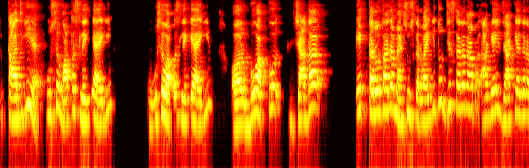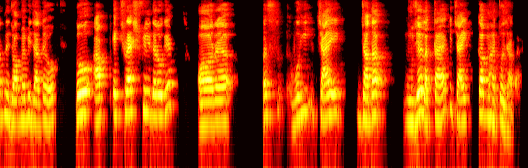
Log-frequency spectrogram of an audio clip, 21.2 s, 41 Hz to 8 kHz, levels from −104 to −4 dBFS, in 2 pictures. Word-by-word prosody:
ताज़गी 190 +10 +4
है 280 +4 -1 0.2
उसे 220 +4 -4
वापस 175 +9 +2
लेके 180 +3 +1
आएगी 165 +10 +2 0.9
उसे 195 +4 +1
वापस 200 -1 +5
लेके 180 +1 +1
आएगी 180 - +3 0.5
और 160 +1 +4
वो 210 +6 0
आपको 270 +2 +2 0.4
ज़्यादा 185 +8 +5 1.0
एक 250 0 -11
तरोताज़ा 235 +3 +5
महसूस 210 +1 -3
करवाएगी। 180 +4 0
तो 330 -1 -6
जिस 290 +1 -6
कारण 275 -1 +1
आप 255 0 -1
आगे 225 +6 0
जाकर 180 +4 0
अगर 220 0 -2
अपने 205 -1 -9
जॉब 170 0 -2
में 180 - -6
भी 200 +1 -8
जाते 165 0 -3
हो। 165 -2 -4 0.5
तो 425 +2 +6 0.3
आप 185 0 -5
एक 210 0 -4
फ्रेश 225 0 +5
फ़ील 230 -1 -5
करोगे, 210 +6 -1 0.6
और 165 +1 +2 1.0
बस 200 0 -6 0.4
वही 195 +5 -7 0.3
चाय 210 +3 +1 0.5
ज़्यादा 180 +4 +3 0.7
मुझे 180 +6 +2
लगता 190 -4 -1
है 180 - +1
कि 260 - -13
चाय 185 -6 0 0.3
का 220 -1 +3
महत्व 175 -1 -7
ज़्यादा - - -11
है। - - -26
205 Hz, 145 wpm, -22 LUFS, 180-235 Hz, 1.0 s, तो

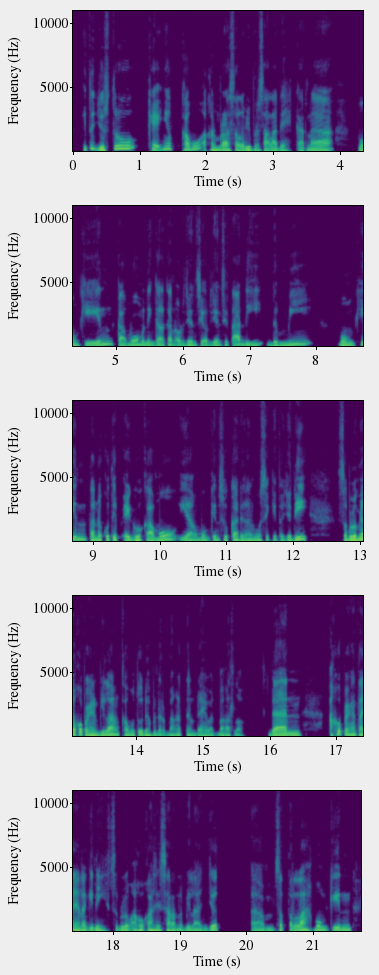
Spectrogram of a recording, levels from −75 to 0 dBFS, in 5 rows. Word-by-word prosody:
Itu 190 +6 0
justru, 225 - +3 0.2
keknya, 185 +7 0
kamu 185 +8 +1
akan 165 - -1
merasa 135 0 +1
lebih 125 -2 +1
bersalah 115 0 -1
deh. 90 -3 -5
Karena, 135 +10 -1 0.3
mungkin, 125 - -1
kamu 140 - 0
meninggalkan 125 +3 -1
urgensi-urgensi 115 -1 -2
tadi, 160 - -2
demi, 150 - -1 0.4
mungkin, 145 +8 0
tanda 135 -1 +3
kutip, 145 +4 0
"ego" 130 -2 +2
kamu, 135 +10 +2
yang 125 -3 0
mungkin 120 +4 -2
suka 135 -3 0
dengan 110 -2 -1
musik 110 +3 -2
gitu. 105 -2 -6
Jadi, 155 - +2 0.5
sebelumnya 150 +6 +6
aku 190 - +5
pengen 145 -6 +2
bilang 165 +6 +3
kamu 135 -1 -2
tuh 160 - +1
udah 120 - +2
benar 110 -3 -5
banget 115 +4 -3
dan 105 -3 -4
udah 95 -1 -3
hebat 95 -1 -4
banget 105 0 -3
loh. 80 +2 -10 0.3
Dan, 145 +1 +4 0.4
aku 205 -1 +1
pengen 165 -3 +3
tanya 155 -2 +3
lagi 145 0 +1
nih, 110 -8 0
sebelum 135 +4 -1
aku 140 +2 +1
kasih 130 -1 +1
saran 120 0 0
lebih 115 -1 -2
lanjut. 110 - 0 0.5
Mmm, 110 0 -3
setelah 160 -1 +2
mungkin, 155 +4 +1
135 Hz, 155 wpm, -22 LUFS, 115-160 Hz, 0.5 s, sebelumnya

